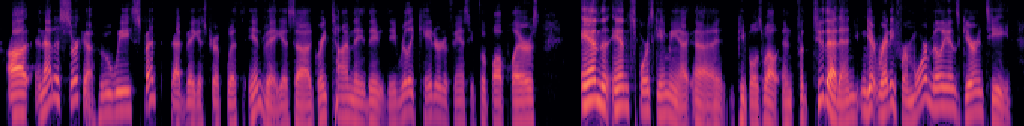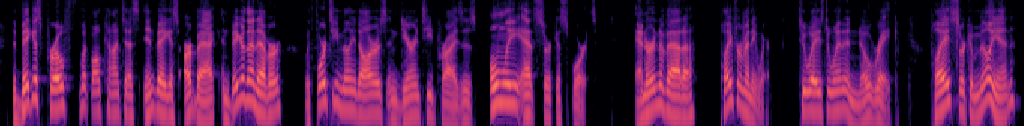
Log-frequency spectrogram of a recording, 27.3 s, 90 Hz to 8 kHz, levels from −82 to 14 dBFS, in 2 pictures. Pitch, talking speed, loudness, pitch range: 135 Hz, 190 wpm, -24 LUFS, 110-160 Hz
